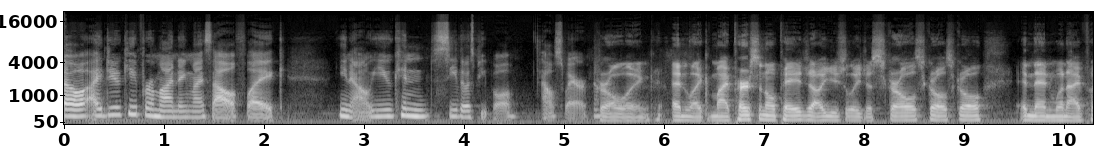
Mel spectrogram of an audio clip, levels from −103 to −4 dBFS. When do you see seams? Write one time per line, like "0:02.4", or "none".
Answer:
0:05.3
